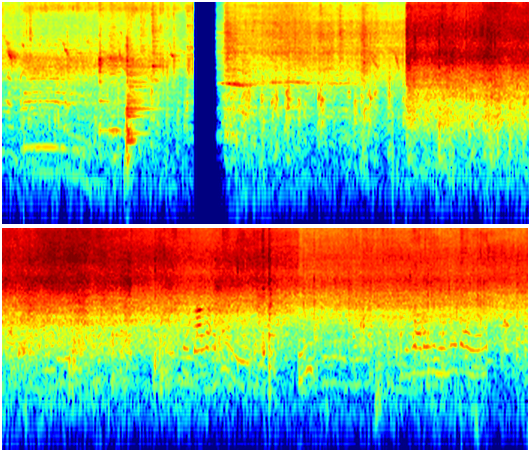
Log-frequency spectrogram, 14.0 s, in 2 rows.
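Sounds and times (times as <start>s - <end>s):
hens clucking: 0.0s - 8.6s, 11.0s - 14.0s
food frying sizzle: 5.4s - 14.0s
metal spoon stirring: 5.7s - 10.9s.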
